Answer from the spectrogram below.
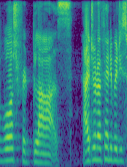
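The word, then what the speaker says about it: blaa: do waterford has their own they're called Waterford blahs I don't know if anybody's heard of a voice Waterford blah but a Waterford blahs basically it's spelled BL a a it's a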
